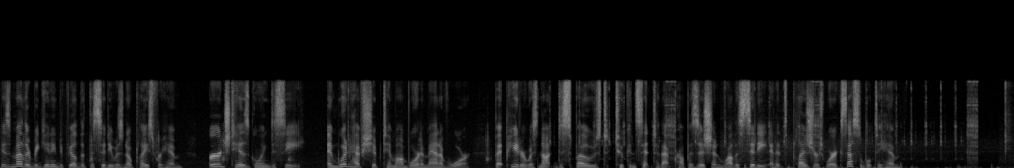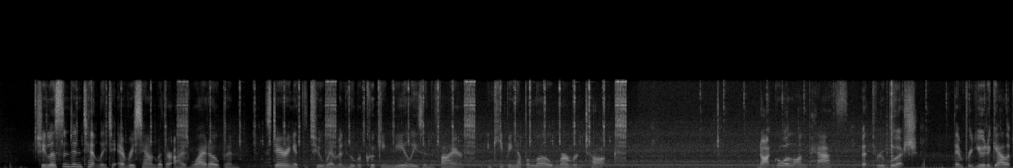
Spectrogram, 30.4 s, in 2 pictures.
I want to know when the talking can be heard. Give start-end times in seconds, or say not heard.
0.0-13.6, 15.8-24.4, 25.9-30.3.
